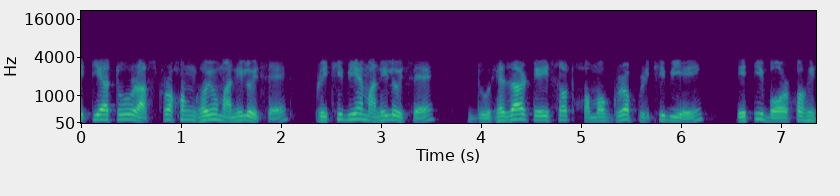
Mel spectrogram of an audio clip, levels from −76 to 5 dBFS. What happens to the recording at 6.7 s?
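At 6.7 s the speech sounds narrow, slightly rough and synthetic, with nothing above 3.5 kHz and little below 150 Hz, and that character holds from start to end rather than appearing at that moment. It is G.729 codec damage, plainly audible here. At 8 kbit/s the codec discards the waveform and rebuilds the speech from a vocal tract filter, a pitch predictor and a few pulses per frame, which leaves the buzzy, artificial edge.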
